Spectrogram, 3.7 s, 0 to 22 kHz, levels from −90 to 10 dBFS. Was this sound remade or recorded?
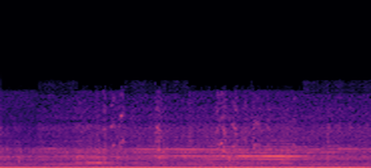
recorded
